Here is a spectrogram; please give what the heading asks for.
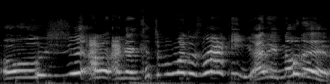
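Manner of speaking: loud, high, laughing disbelief; real astonishment, voice way up; amazed outburst. Real, not acted. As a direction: squeal it out, floored by the news. Amazed at learning what the word means.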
